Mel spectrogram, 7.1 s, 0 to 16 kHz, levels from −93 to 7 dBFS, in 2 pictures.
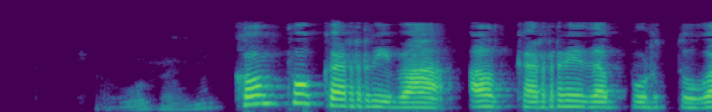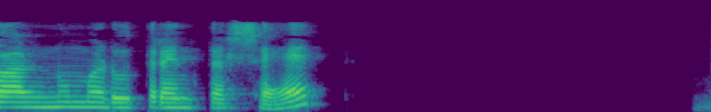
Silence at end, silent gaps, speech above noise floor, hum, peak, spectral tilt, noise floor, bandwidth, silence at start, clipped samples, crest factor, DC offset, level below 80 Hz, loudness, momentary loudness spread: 2 s; 1.12-1.17 s; over 71 dB; none; -2 dBFS; -5.5 dB/octave; under -90 dBFS; 7.8 kHz; 0.7 s; under 0.1%; 20 dB; under 0.1%; -62 dBFS; -19 LUFS; 5 LU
